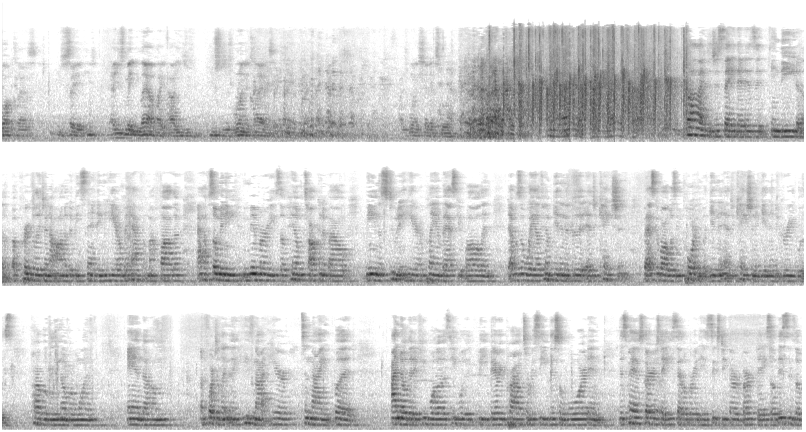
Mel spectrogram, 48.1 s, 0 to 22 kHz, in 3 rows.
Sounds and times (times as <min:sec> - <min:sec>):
Narration, monologue: 0:00.0 - 0:10.6, 0:11.8 - 0:48.0
Female speech, woman speaking: 0:13.6 - 0:34.0, 0:34.6 - 0:39.2, 0:39.8 - 0:48.0.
